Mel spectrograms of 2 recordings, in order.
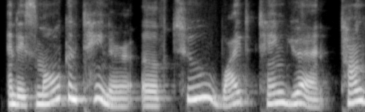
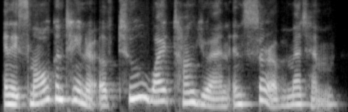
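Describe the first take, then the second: First: "tang yuan" said as "tang" with a flat a, clipped; fumbled tang yuan. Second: "tang yuan" said as "tahng yoo-en", deliberate; careful tang yuan. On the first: Reading the novel aloud, trips over the dish name tang yuan. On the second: Retaking the line to show she knows Mandarin, careful pronunciation. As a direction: land "tang yuan" cleanly this time. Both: Shown as a demonstration. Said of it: "Let's do that again. I know Mandarin".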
